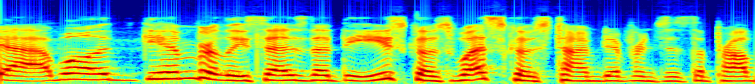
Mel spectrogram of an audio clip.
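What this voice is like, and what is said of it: Usual voice. Nothing is said of it.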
